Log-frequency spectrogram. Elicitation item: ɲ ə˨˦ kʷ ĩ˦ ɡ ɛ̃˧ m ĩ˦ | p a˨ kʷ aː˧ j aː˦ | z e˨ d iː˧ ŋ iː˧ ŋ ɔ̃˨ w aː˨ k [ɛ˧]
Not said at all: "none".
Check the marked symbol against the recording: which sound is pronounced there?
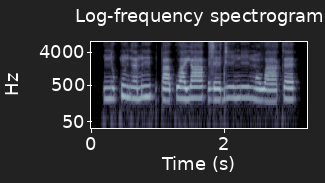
ɛ˧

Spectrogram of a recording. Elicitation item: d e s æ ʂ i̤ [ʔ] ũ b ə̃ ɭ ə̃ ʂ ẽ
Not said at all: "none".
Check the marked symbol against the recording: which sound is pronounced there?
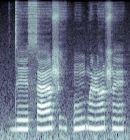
ʔ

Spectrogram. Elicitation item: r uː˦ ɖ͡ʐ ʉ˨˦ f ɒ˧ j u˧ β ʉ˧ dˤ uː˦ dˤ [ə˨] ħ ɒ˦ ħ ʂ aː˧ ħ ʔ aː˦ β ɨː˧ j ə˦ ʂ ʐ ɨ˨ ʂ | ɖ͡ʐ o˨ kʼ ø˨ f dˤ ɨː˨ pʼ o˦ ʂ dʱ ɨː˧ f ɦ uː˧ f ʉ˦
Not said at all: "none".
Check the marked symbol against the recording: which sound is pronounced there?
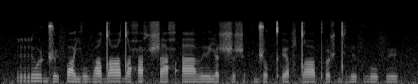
ə˧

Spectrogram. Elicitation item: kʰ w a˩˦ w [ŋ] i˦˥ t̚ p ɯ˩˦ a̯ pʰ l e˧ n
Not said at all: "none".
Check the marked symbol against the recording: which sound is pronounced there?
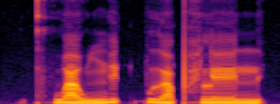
ŋ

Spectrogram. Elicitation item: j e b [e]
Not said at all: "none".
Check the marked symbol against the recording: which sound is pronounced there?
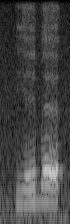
ɛ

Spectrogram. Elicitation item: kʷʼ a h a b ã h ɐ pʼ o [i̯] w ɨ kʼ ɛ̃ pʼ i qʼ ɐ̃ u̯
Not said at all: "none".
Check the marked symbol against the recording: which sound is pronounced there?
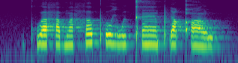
i̯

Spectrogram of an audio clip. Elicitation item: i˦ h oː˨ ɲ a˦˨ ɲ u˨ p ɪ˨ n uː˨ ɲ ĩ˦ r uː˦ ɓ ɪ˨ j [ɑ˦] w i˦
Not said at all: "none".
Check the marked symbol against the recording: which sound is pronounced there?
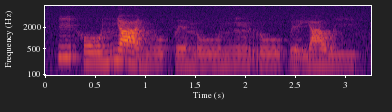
a˦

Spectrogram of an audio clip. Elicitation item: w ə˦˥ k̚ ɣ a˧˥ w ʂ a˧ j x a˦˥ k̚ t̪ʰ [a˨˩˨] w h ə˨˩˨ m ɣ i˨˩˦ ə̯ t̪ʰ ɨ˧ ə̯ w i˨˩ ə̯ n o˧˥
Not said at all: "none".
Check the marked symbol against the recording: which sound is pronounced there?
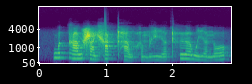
a˨˩˨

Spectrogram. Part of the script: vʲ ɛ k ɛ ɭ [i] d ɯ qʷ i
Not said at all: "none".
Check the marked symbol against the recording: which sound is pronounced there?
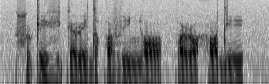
i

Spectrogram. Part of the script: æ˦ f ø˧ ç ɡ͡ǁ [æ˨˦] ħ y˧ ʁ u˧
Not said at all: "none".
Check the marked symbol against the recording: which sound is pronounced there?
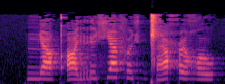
æ˨˦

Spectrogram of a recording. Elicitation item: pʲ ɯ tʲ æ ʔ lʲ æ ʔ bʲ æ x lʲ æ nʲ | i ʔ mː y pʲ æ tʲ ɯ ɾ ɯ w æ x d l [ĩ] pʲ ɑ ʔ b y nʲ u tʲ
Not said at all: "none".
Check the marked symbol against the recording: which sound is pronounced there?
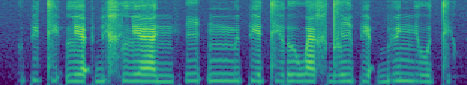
i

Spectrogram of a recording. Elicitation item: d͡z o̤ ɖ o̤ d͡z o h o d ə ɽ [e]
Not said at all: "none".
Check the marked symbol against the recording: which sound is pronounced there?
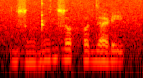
i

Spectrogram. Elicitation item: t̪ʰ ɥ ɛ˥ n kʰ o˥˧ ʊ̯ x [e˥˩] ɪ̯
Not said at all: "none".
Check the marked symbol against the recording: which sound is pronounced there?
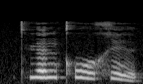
e˥˩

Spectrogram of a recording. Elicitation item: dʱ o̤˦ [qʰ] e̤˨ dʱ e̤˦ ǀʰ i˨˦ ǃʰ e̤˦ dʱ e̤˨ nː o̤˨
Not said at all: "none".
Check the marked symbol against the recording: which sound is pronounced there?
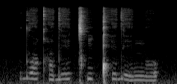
qʰ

